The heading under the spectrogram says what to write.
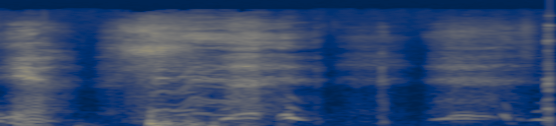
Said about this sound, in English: He's like gasping for air.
